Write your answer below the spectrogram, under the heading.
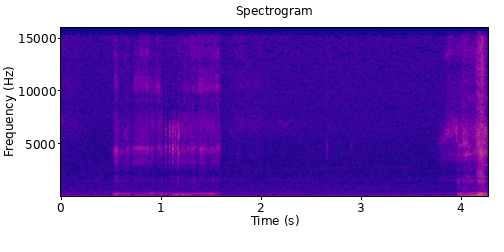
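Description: Low rattling breaths of a sleeping dog, with a soft fluttering rumble on breathing in: snoring.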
